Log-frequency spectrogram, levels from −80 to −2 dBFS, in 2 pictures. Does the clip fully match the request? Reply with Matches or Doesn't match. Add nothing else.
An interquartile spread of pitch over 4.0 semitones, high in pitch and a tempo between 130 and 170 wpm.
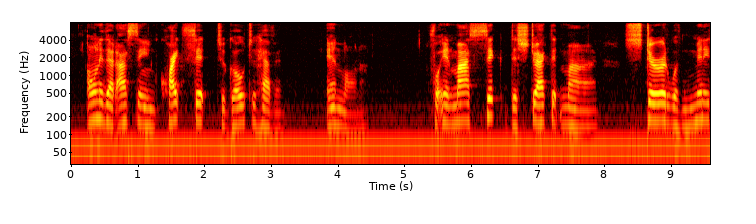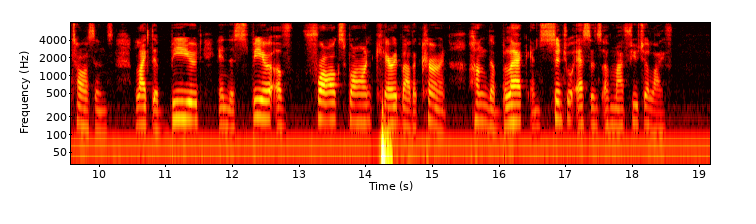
Doesn't match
